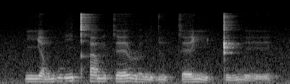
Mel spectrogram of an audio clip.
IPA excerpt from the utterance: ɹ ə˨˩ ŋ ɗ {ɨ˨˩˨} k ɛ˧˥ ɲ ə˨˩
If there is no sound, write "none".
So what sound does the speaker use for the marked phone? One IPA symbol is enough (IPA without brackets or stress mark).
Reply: ɨ˨˩˨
